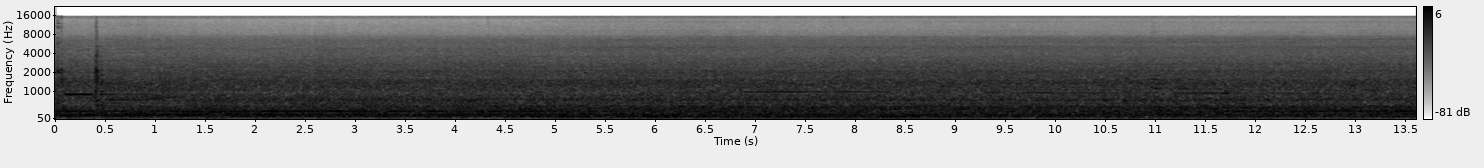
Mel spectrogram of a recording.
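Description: Steady rumble and constant hum of an MTR M-Train, heard on board.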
